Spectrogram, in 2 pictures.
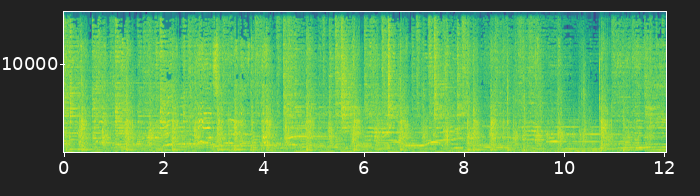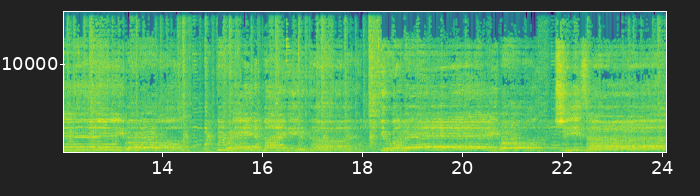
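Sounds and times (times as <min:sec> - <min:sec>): men singing backing harmony: 0:00.0 - 0:06.1, 0:07.5 - 0:09.4, 0:11.0 - 0:24.0
woman singing lead: 0:00.0 - 0:09.4
band accompaniment with bass: 0:00.0 - 0:24.0.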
